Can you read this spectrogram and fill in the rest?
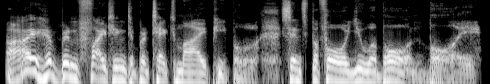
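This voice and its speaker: An actor voicing an imperious, weary older mutant leader in a video game, with grandiose, formal, commanding speech and a gravelly tone. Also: male voice, medium pitch, very animated, unhurried, no echo, studio quality, full character voice. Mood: stern, menacing. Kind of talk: video game character voice lines.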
